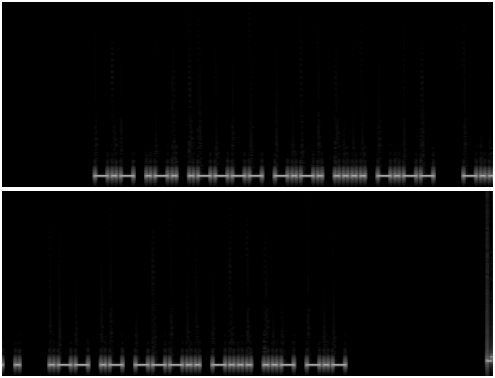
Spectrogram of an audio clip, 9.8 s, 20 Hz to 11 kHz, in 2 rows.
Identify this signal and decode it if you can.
Morse code, heard as a keyed tone, about 28 wpm, 700 Hz. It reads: KR1CHY DE WA8BUK
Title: USA Callsign DE Callsign - 6 Characters - 28wpm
